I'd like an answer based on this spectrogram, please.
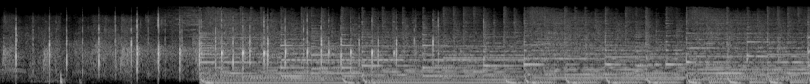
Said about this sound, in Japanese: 皆さん大きな拍手をお願いいたします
